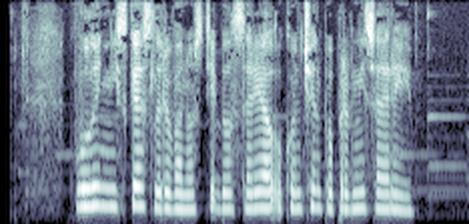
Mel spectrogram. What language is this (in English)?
Czech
